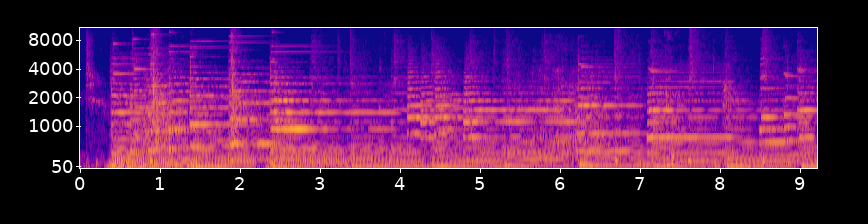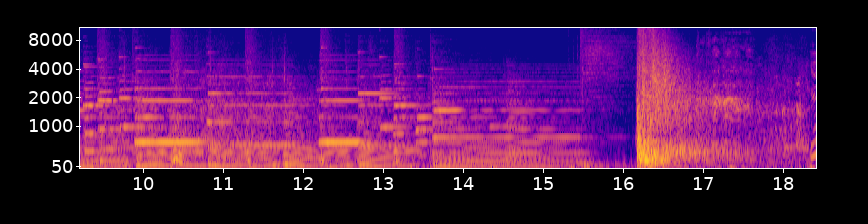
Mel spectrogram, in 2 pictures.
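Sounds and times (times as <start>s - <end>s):
jingling, tonal musical backing: 0.4s - 15.4s
laughter: 3.4s - 8.3s, 9.3s - 13.5s, 16.9s - 18.4s
gunshot effects from a comedy sketch: 16.1s - 17.8s.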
